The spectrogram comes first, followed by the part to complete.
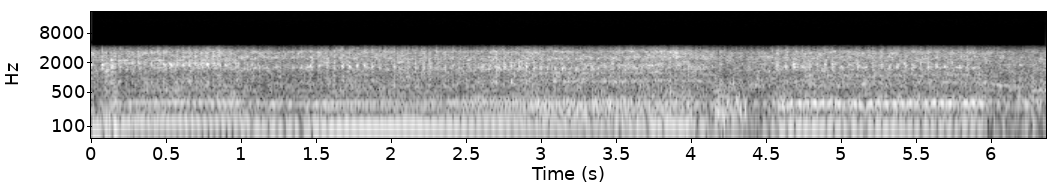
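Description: Quad (ATV) engine running as it moves off, with a steady note that dips and picks up again a little after four seconds in.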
